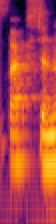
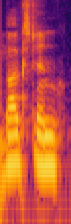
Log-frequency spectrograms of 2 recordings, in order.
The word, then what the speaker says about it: Buxton: Uh, Jayne Rees Buxton. That's my middle name. R E E S is the middle name. Yeah. – Okay, and just you know, if you Google Jayne Buxton, it's spelled B U X T O N.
